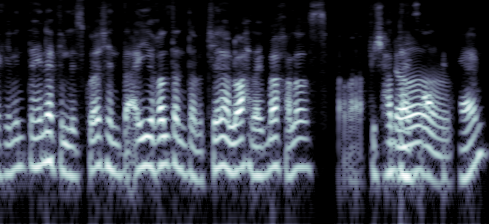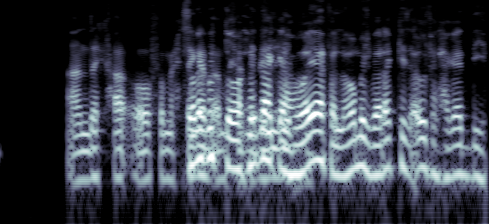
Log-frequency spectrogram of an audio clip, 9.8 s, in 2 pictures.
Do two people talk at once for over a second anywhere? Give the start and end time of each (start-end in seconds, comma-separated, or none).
6.8-8.1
